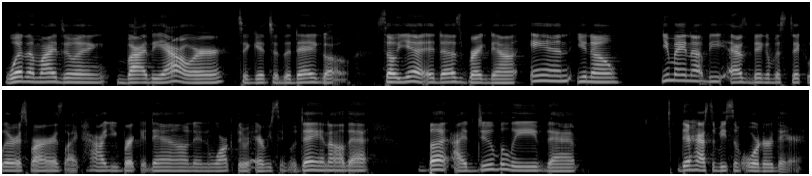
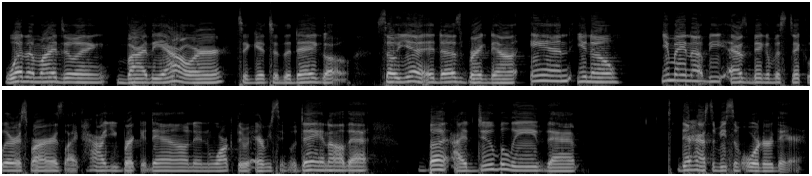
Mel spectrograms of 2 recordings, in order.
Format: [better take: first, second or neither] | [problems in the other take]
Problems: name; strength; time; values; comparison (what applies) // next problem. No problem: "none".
first | distortion; heavy; 8 dB below the speech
